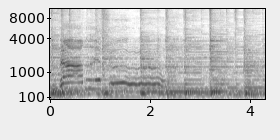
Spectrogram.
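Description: Acoustic guitar strummed steadily, with a man's voice holding a long, wavering sung note over roughly the first half.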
